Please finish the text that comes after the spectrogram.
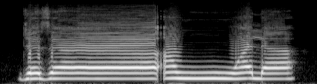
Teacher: مد واجب متصل کا معنی ہے کہ حرف المد اور اس کی وجہ جو کہ حمزہ ہے دونوں ایک ہی کلمہ میں ہو۔ مد واجب متصل میں ہم اپنی آواز 4 مد کے برابر لمبی کریں گے · حمزہ پہ تنوین زبر ہے، پھر حرف الواو ہے، تو یہاں حکم ہے ادغام بغنہ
